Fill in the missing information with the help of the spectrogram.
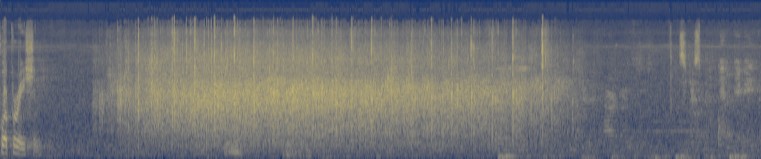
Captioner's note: applause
